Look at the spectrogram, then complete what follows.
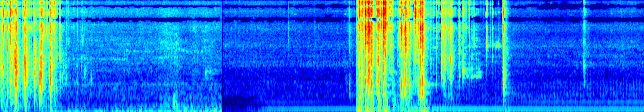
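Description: Car tyre rolling over a row of small plastic cups filled with liquid: a quick run of cracks and pops, then a low rumble. A second burst of plastic cracking and snapping comes about three and a half seconds in, over a steady low engine hum.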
